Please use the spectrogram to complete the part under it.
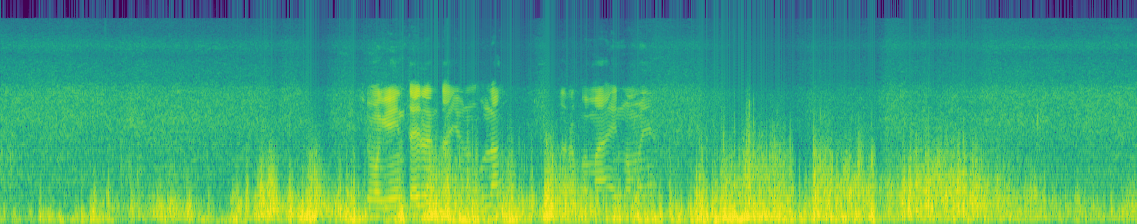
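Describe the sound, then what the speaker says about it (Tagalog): Strong wind by the Pulangi River roars and buffets the microphone steadily, with rustling trees underneath, while a person talks over it throughout. "sobrang sobrang hangin oh, tignan nyo yung mga puno sobrang hangin po dito"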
